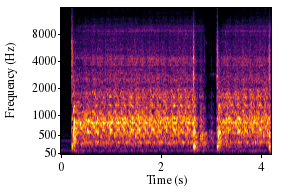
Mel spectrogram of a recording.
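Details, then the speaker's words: 1959 Meteor left in the bush, after setting ignition points to business-card gap: two bursts of steady starter cranking with no firing; crank no start, points not opening and closing, replacement points planned. "Well, now they're not moving. I crank it over and the points aren't opening and closing. What's up with that?"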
